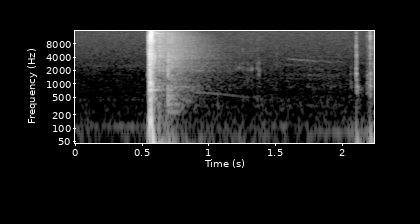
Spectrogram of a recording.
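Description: Condor SS .25 caliber air rifle firing a single sharp, loud shot outdoors with a short decaying tail, followed by quiet and a couple of faint distant knocks.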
